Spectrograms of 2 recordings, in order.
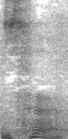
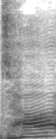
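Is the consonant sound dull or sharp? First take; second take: sharp; dull. First: The consonant sounds thin and sharp. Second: The consonant sounds dull and heavy. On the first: The speaker calls it right. "খুব খুব তীক্ষ্ণ হবে" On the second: The speaker calls it wrong. "ঝা এরকম শোনা যাবে না"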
